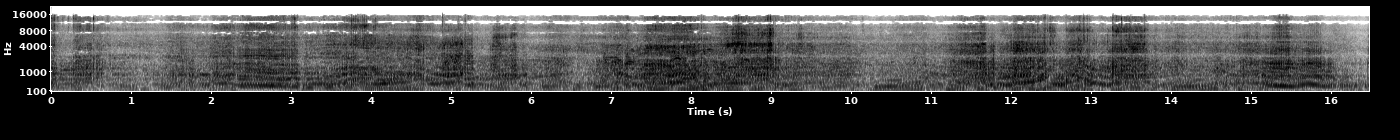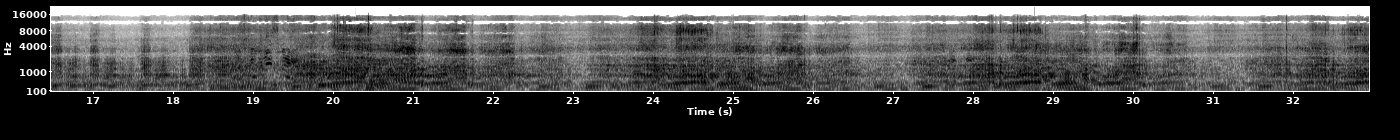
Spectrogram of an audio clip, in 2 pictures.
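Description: A Chevrolet Camaro doing donuts. Its engine is held at high revs, repeatedly rising and falling, while the rear tyres spin and squeal on the asphalt.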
